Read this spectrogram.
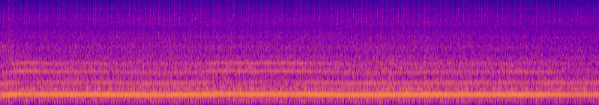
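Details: Old Lindell Litter Gitter yard vacuum's small engine, after new carb gasket, holds a steady high speed with a clean, constant fan tone and no surging or stumbling; running properly and moving lots of air.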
